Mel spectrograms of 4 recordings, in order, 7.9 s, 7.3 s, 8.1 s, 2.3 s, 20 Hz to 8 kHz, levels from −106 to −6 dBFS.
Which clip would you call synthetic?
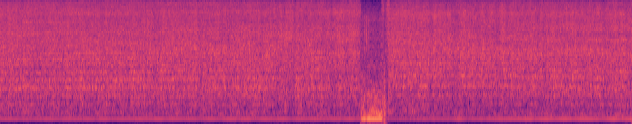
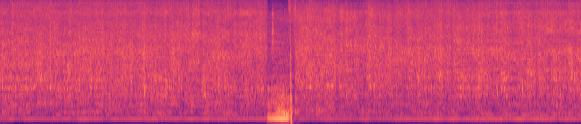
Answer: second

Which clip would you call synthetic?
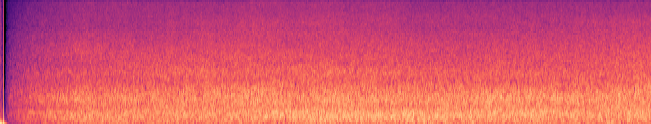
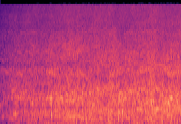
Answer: second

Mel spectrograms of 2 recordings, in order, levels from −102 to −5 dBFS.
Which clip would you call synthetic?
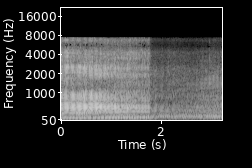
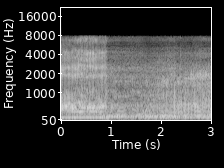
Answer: second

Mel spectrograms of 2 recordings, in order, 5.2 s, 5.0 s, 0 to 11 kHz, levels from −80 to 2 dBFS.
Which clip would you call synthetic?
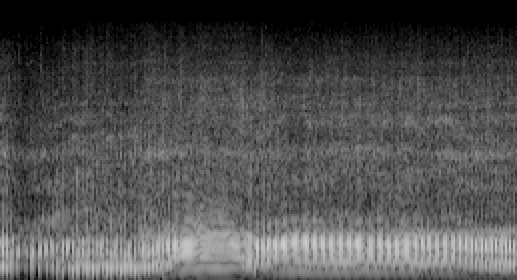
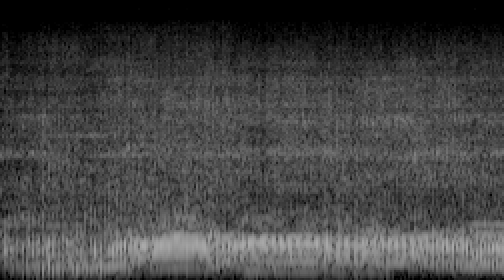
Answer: second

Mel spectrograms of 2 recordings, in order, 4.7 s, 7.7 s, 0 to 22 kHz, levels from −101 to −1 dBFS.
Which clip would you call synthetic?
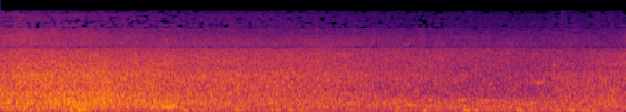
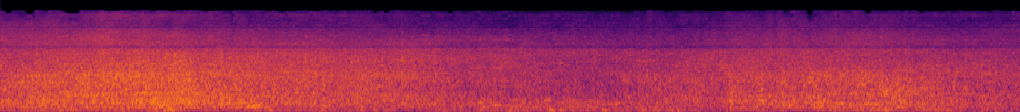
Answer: second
